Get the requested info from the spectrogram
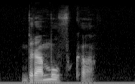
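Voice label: "bramówka", Polish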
